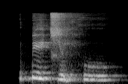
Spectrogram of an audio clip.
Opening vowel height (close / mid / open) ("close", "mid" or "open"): mid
